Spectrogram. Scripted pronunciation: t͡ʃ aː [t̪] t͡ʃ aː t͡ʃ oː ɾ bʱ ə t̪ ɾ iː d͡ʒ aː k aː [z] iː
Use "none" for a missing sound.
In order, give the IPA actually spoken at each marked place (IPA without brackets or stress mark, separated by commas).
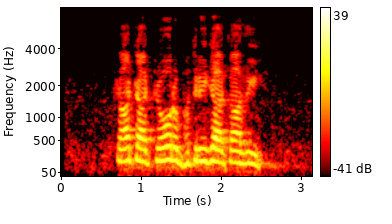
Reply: none, z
